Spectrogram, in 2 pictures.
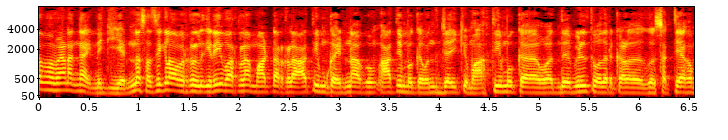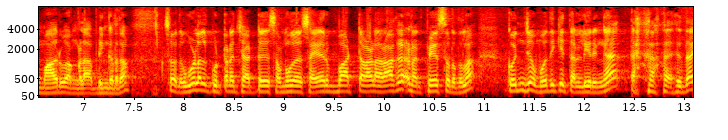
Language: Tamil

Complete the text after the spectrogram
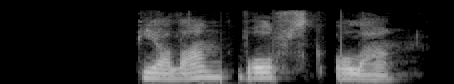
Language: Mari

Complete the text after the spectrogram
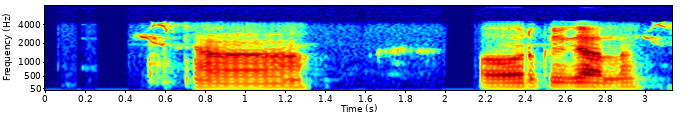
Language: Punjabi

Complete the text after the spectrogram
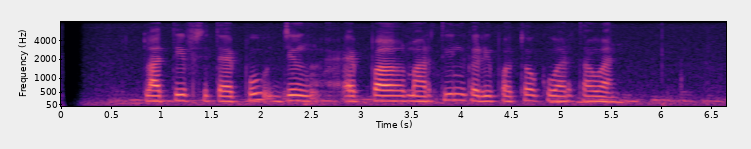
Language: Sundanese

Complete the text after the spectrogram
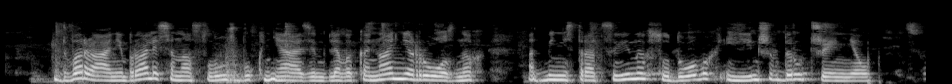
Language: Belarusian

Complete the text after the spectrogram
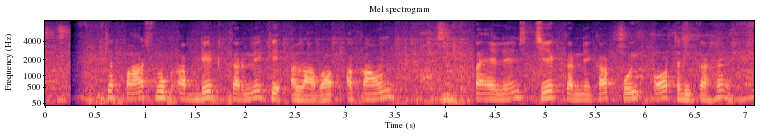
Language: Hindi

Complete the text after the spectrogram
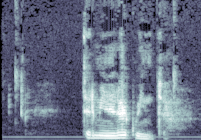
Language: Italian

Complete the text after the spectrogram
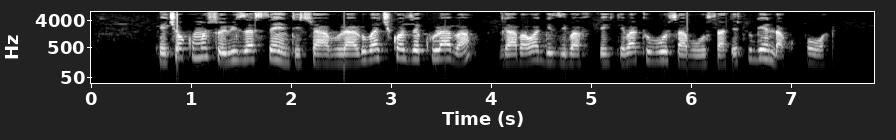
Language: Ganda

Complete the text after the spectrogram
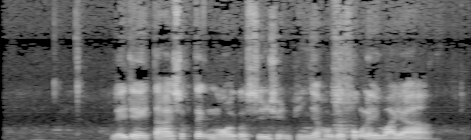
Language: Cantonese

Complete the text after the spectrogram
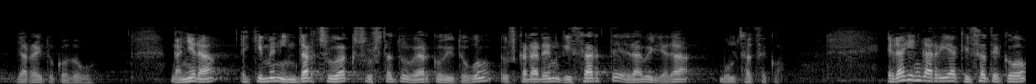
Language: Basque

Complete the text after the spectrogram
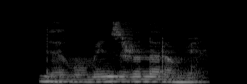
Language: Pashto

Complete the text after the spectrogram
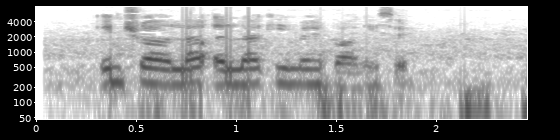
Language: Urdu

